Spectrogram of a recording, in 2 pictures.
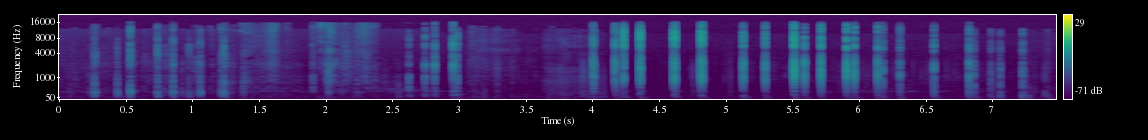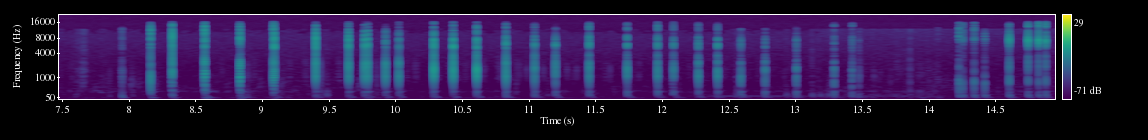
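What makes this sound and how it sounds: Long red nails tap and scratch along a long, slim, printed paperboard box for a primer tube, small, hollow and light, held in both hands. Scratchy rustling opens the clip, then about 60 quick, dry, bright taps follow in a steady patter. Each tap is crisp with no ring, and the overall sound is quiet.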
